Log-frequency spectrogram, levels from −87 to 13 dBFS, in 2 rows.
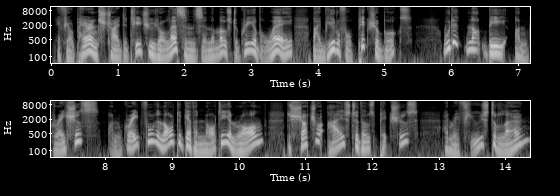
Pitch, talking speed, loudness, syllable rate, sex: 140 Hz, 165 wpm, -21 LUFS, 4.9 syllables/s, male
